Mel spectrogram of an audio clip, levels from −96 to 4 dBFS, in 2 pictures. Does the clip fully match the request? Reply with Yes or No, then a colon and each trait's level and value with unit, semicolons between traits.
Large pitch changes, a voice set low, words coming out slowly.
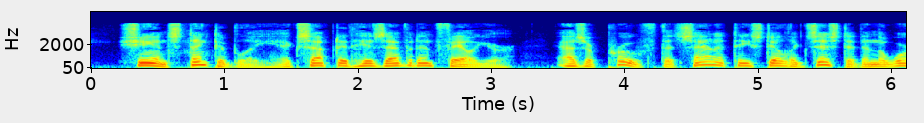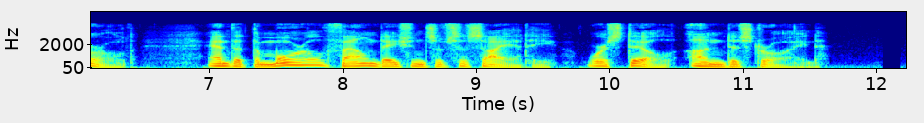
Yes: wide, 6.4 semitones; low, 110 Hz; slow, 130 wpm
